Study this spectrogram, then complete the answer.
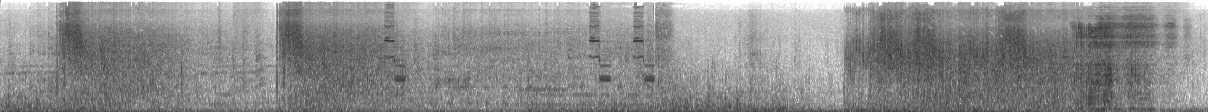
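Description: Explosives blow up in the Max Payne video game, heavy booming blasts with rumbling low ends and crackling debris, two big detonations separated by a short lull, loud and close, with no talk.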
